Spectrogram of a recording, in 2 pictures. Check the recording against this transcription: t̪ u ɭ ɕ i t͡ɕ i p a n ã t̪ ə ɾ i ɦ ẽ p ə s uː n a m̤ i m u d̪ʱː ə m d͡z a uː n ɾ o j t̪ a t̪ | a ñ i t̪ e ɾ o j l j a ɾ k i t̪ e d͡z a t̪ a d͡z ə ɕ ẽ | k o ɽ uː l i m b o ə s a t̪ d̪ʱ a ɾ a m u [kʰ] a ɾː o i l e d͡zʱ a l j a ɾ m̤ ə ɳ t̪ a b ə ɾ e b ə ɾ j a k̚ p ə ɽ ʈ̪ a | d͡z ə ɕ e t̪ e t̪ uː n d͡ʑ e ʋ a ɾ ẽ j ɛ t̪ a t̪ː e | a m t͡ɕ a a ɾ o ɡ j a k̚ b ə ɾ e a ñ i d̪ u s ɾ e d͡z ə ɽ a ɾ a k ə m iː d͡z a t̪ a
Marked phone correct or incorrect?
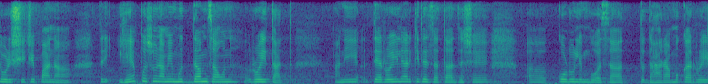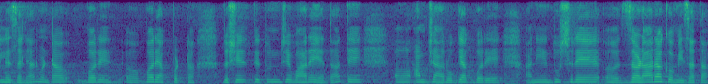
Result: incorrect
